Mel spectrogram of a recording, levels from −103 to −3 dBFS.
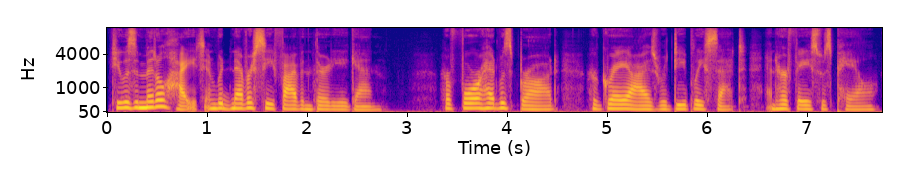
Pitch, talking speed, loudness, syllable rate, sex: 160 Hz, 215 wpm, -20 LUFS, 5.6 syllables/s, female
